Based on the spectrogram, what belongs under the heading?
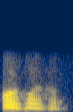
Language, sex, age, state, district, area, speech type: Assamese, female, 60+, Assam, Lakhimpur, urban, conversation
